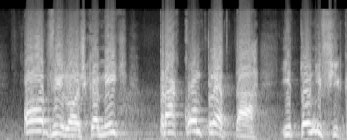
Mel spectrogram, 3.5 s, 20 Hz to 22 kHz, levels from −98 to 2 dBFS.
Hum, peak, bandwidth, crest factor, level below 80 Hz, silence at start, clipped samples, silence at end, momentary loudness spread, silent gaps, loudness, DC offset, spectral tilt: none; 0 dBFS; 18 kHz; 6 dB; -30 dBFS; 0.25 s; 5%; 0 s; 7 LU; none; -6 LUFS; under 0.1%; -4 dB/octave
